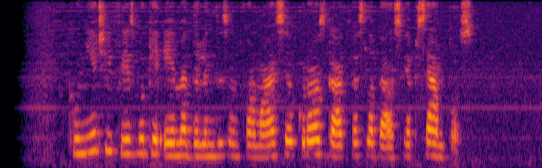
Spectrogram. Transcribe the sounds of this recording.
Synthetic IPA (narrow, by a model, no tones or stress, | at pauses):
kɒʊnʲiɛt͡ʃʲɛɪfʲɛɪzbʊkʲeʔeːmʲɛd̪ɐlʲɪnt̪ʲɪsʲɪnfɔɾmɑːt̪sʲɪjɛkʊɾʲoːsɡɑːt̪ʲʋʲeːslˠɐbʲæˑʊsʲɛɪɐpʲsʲæˑmt̪o̰ːs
